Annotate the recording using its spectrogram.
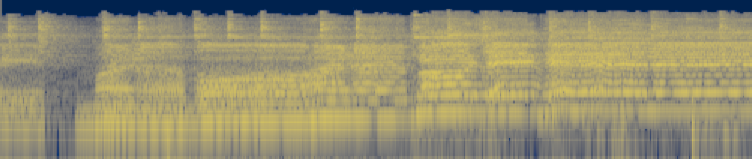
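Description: Devotional kirtan: men singing a Holi refrain in long drawn-out notes over a harmonium, with a brief drop about half a second in. Tabla strokes come in toward the end over held harmonium notes.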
